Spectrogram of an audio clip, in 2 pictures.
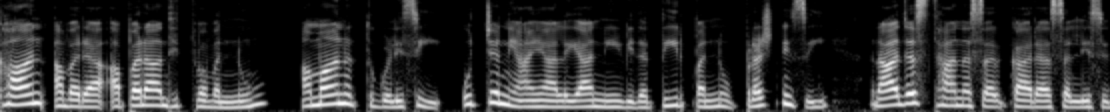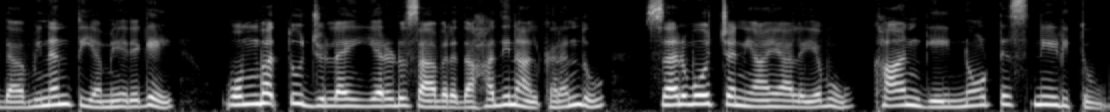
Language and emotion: Kannada, neutral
